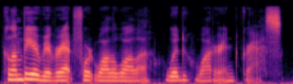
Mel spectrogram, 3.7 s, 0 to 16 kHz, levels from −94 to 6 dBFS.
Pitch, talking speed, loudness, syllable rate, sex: 180 Hz, 145 wpm, -18 LUFS, 4.9 syllables/s, female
